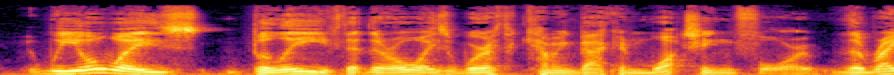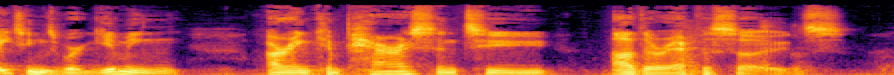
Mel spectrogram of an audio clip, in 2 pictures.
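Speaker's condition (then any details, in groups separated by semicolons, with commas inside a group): No condition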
